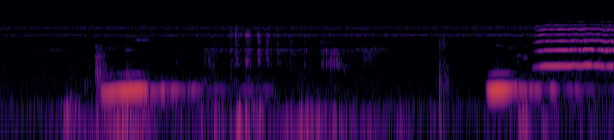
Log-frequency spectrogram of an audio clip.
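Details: Siamang roaming the forest, calling back and forth to companions: two short low booming notes a few seconds apart, then a higher rising whooping note beginning at the end, with faint rustling in between.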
